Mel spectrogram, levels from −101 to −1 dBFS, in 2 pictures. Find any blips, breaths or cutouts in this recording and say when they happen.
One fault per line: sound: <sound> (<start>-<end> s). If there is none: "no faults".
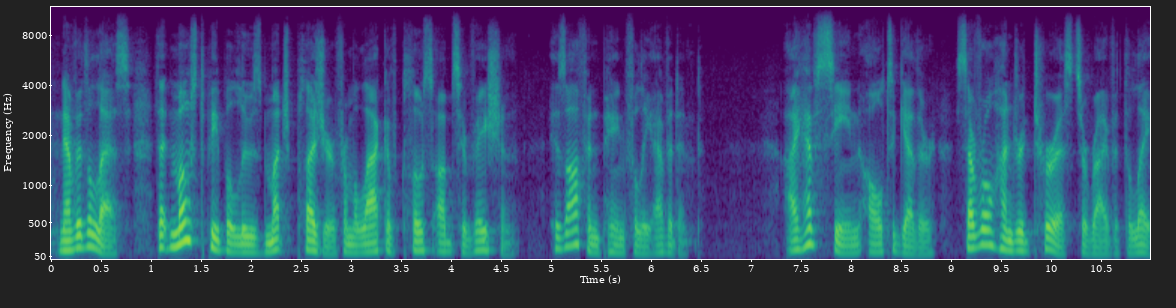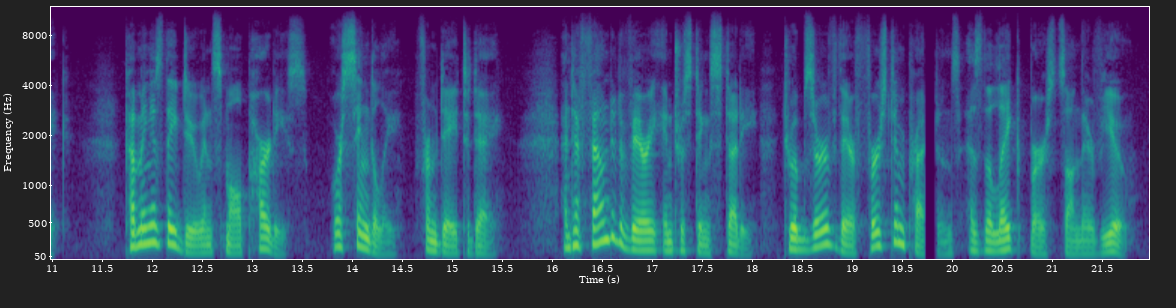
sound: dropout (19.7-19.8 s)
